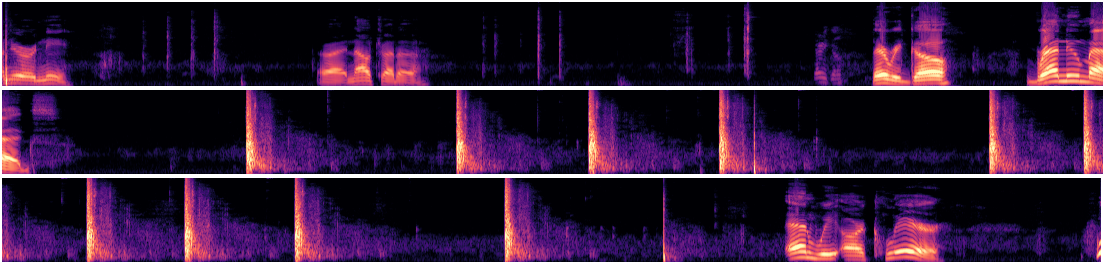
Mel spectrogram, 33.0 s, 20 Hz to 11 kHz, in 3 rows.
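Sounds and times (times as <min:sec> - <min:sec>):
rifle gunshots: 0:13.4 - 0:14.2, 0:15.5 - 0:16.2, 0:16.8 - 0:17.6, 0:18.2 - 0:18.9, 0:20.9 - 0:25.6, 0:27.0 - 0:27.7.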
